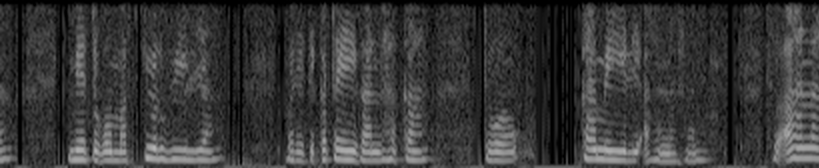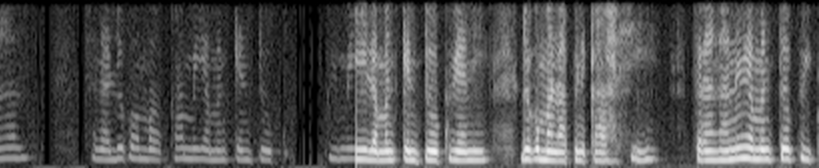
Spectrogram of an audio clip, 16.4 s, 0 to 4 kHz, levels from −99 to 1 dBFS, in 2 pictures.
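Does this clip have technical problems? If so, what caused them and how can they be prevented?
Yes. One channel inverted, from 0.0 to 11.75 s: the speech level collapses by about 24 dB and turns faint, recovering just before "lia manken tokui eni". The likely cause is one stereo channel with reversed polarity, so when both are summed to mono the centred speech, common to both sides, cancels and only their small difference survives. Prevent it by checking the polarity of each channel, cable and input before recording or mixing down to mono.

Scattered short gaps, between 3.98 and 4.68 s: about four brief holes, the longest roughly 10 ms and around 30 ms in all, heard as tiny ticks and smeared hiccups in the speech. Packets arrived late or were lost, and the receiver covered each hole by stretching the preceding sound, which keeps the speech intelligible but leaves these small glitches. The band-limited sound, with nothing above 4 kHz, fits a narrowband call codec. 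Prevent the gaps with a steadier network connection and a larger jitter buffer.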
